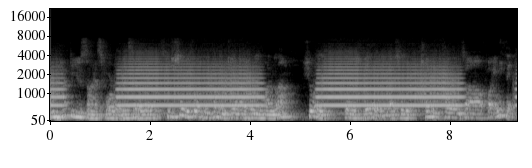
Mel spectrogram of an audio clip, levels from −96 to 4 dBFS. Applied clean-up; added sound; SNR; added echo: none; Brass instrument; -2 dB; reverberation time 0.9 s.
